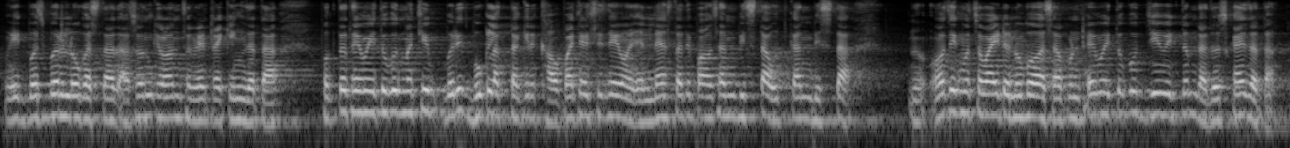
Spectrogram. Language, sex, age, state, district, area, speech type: Goan Konkani, male, 60+, Goa, Bardez, urban, spontaneous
